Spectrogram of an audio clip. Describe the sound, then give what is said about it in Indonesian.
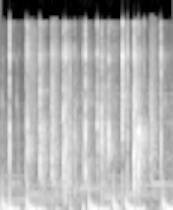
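Clapping from a small group of people giving a round of applause, a quick run of sharp, evenly spaced claps lasting a couple of seconds at moderate loudness. “Tuh berarti kita kasih applause buat pendengar setia bis.”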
